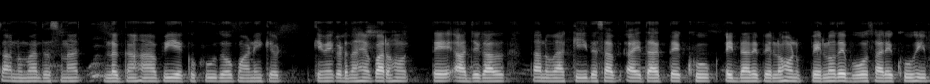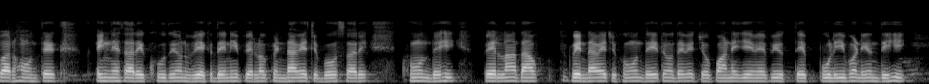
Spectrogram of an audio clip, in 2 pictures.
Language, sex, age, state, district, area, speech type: Punjabi, male, 18-30, Punjab, Amritsar, urban, spontaneous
